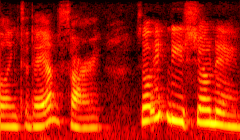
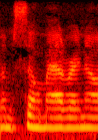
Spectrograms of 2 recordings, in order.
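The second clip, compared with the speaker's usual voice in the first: ordinary talk, nothing marked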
